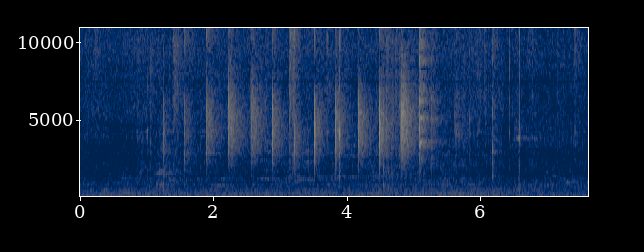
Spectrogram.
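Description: Near silence: faint background hum with a run of soft, quick clicks, about two or three a second, from about a second in until just past the middle.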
